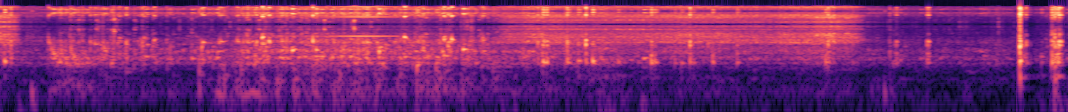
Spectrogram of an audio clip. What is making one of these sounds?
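Air bubbles from divers gurgle and crackle underwater.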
